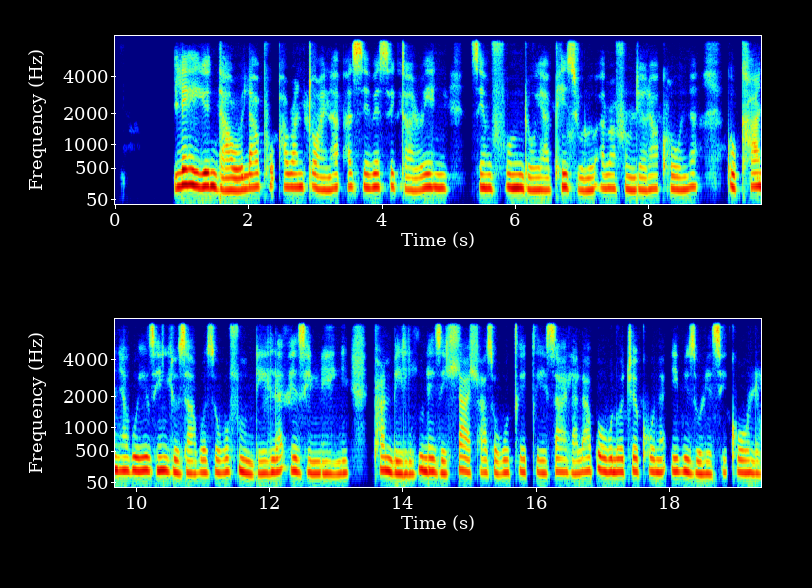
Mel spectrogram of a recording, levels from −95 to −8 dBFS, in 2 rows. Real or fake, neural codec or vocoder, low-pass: fake; codec, 16 kHz, 0.8 kbps, ZipCodec; 7.2 kHz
